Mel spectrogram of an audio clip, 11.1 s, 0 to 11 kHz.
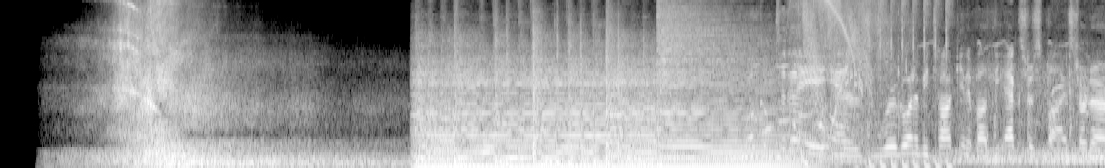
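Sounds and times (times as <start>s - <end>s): deep rumble: 0.4s - 4.6s
whoosh sound effect: 0.5s - 4.0s, 7.8s - 9.6s.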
